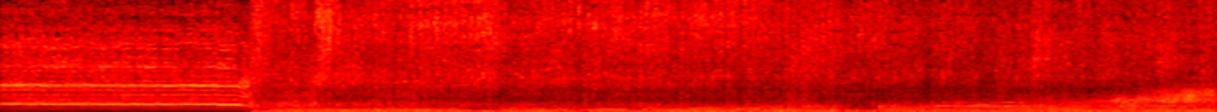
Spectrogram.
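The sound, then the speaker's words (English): A high starter whine gives way to a race car engine roaring to life, then loud revving that climbs and drops several times in quick bursts. “Race fans, it's time for those most famous words in motorsports. Driver, start your engine!”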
